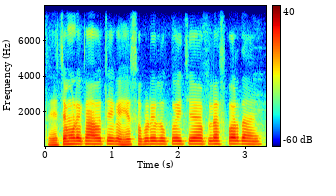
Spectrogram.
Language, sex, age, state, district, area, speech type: Marathi, male, 60+, Maharashtra, Amravati, rural, spontaneous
